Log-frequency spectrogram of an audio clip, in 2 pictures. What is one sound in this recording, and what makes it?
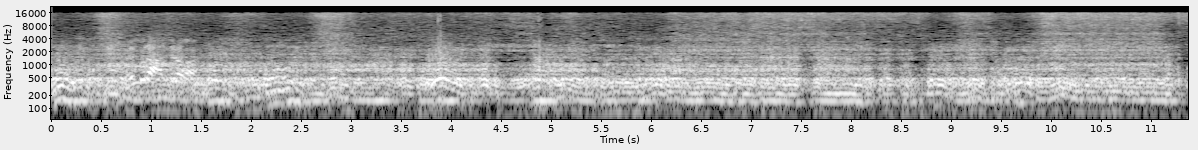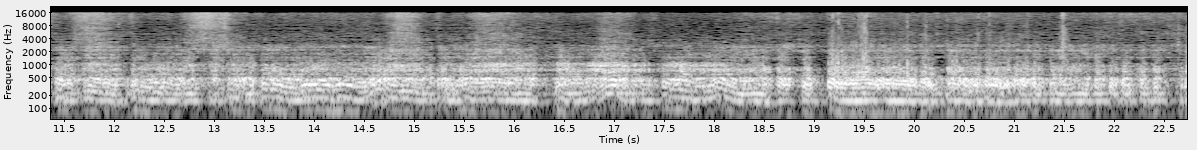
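A freezer compressor hums steadily nearby.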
